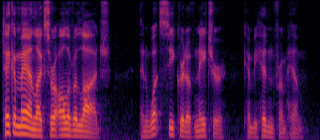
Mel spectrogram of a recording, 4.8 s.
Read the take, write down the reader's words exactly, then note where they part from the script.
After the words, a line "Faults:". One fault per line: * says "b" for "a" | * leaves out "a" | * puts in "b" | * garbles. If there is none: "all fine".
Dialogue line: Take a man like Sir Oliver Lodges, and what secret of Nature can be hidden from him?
Take a man like Sir Oliver Lodge, and what secret of Nature can be hidden from him?
Faults:
* says "Lodge" for "Lodges"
